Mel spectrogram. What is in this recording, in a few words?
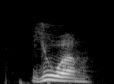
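"юӧм", Komi, male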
